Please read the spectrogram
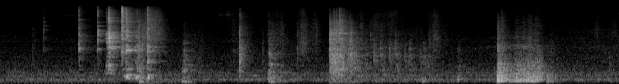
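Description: Glass jars and kitchenware handled on a kitchen counter: a scattered series of clinks and knocks, loudest about a second in and again near five seconds.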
